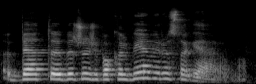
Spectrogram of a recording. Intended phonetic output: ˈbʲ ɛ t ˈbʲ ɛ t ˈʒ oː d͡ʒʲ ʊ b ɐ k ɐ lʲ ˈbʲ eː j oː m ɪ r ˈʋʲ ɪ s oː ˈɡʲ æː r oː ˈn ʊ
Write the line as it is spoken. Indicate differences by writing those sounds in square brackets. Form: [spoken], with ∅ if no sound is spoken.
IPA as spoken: ˈbʲ ɛ t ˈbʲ ɛ t ˈʒ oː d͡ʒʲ ʊ [p] ɐ k ɐ lʲ ˈbʲ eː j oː m ɪ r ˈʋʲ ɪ s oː ˈɡʲ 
